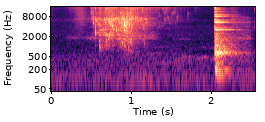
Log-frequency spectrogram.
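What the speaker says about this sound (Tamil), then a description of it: "இன்னும் ஒரு 1/2 கிளாஸ் நான் ஆட் பண்ணுறேன்" Water is poured into a pan of crab masala with a brief rushing splash, followed by a sharper splash near the end.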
